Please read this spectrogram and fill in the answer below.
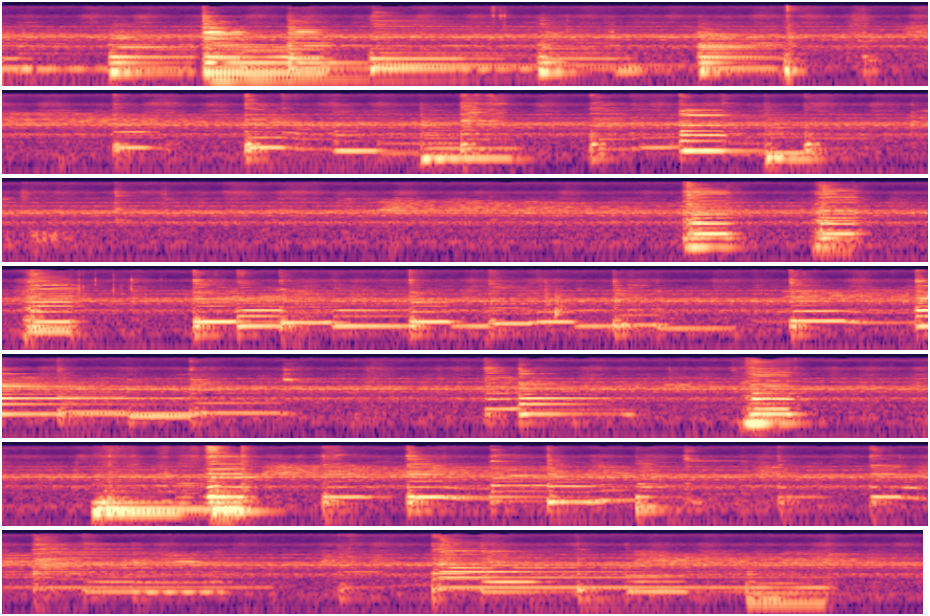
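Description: Guitar played by hand, a melody of single plucked notes with occasional louder chords, with a brief hesitation about a third of the way through.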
